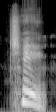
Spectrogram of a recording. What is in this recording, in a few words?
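"jin", Mandarin, fourth tone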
